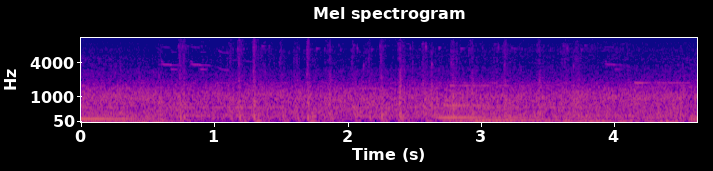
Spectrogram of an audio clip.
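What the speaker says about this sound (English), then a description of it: "Whenever you summon you whistle for your horse, it's just like behind you all of a sudden." Horse hooves clip-clopping at a run in the Enderal video game as the mount gallops up after being whistled for, a steady close drumming of hoofbeats over a low ambient bed.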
